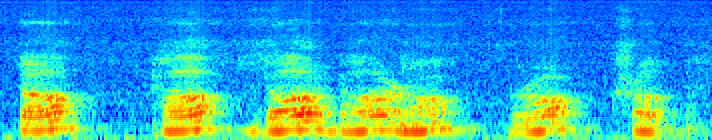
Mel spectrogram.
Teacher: ट ठ ड ढ ण र ठ, इनका मूर्धा से उच्चारण करते हैं।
